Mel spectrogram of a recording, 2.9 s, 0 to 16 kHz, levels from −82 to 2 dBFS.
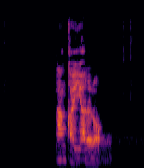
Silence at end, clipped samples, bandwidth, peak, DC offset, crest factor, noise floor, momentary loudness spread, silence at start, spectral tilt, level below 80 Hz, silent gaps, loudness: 0.85 s; under 0.1%; 11.5 kHz; -14 dBFS; under 0.1%; 20 dB; -70 dBFS; 7 LU; 1.1 s; -1 dB/octave; -80 dBFS; none; -29 LUFS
